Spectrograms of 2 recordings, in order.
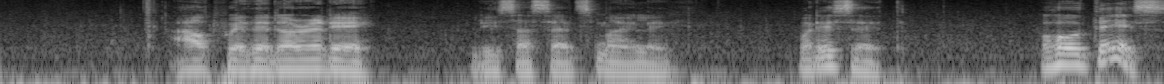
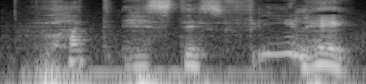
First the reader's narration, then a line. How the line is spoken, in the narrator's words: She screamed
